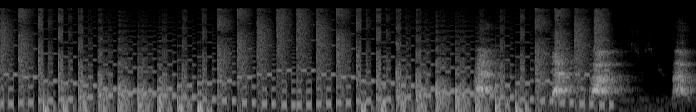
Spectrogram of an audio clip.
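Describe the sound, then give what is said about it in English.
Dogs bark loudly in a rapid, overlapping burst of yips and barks that runs almost without pause for about six seconds before cutting off. “Podcast is brought to you by Inopportune Barking.”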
